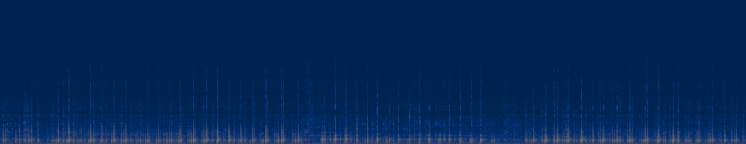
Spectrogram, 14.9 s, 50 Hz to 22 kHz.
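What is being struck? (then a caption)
Wooden serving board. Fingernails tap and scratch the surface of an oval, solid light-wood serving board held up in the air. Quick, dry clicks and taps come in rapid bursts with a woody ring around 780 Hz. Softer scratching stretches in between.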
